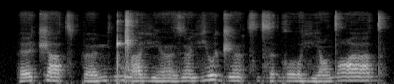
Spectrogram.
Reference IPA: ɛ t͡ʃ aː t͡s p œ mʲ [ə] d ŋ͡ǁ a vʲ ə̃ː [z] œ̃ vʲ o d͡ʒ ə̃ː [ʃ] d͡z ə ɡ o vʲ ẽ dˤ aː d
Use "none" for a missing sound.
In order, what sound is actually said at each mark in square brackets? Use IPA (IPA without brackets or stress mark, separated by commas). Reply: ə, z, t͡s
